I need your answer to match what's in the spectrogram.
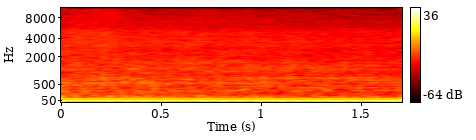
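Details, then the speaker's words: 2011 Mitsubishi Eclipse 2.4L, first run after new timing belt fitted following crank-no-start: low, even hum with no misses or tapping, running pretty smooth while oil circulates; normal idle. "It's running, guys. Seems to be running pretty smooth. This is awesome."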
